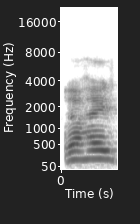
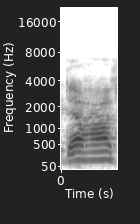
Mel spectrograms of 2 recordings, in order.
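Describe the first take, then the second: First: Hayes said with a long "ay", rhyming with days; alternative pronunciation. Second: Hayes said with an "eye" vowel, like "highs"; alternative pronunciation. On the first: Host offers one way to say the store's name, alternative pronunciation. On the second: Host offers another way to say the store's name, alternative pronunciation. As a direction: say Hayes to rhyme with "eyes". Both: Shown as a demonstration. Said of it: "however way you pronounce it".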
